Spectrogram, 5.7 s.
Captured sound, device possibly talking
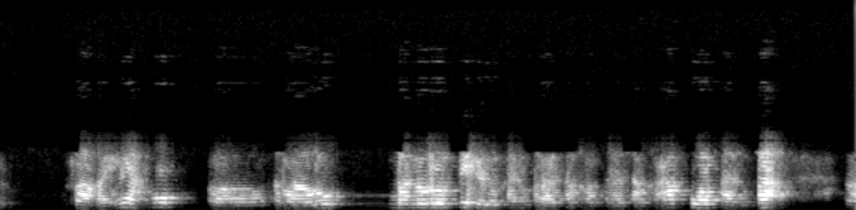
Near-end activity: none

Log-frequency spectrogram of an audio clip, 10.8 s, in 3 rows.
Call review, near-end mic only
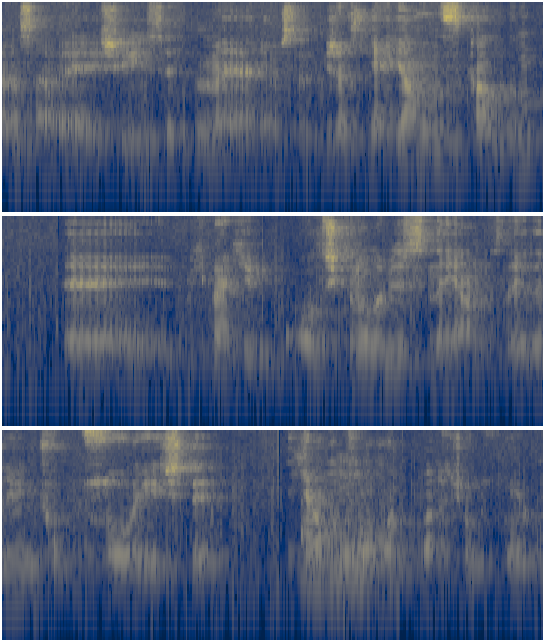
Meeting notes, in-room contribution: present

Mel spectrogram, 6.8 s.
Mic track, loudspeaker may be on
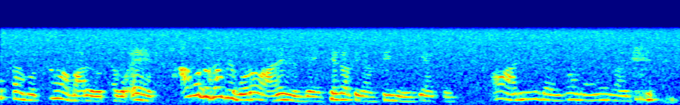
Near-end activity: none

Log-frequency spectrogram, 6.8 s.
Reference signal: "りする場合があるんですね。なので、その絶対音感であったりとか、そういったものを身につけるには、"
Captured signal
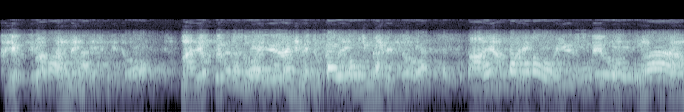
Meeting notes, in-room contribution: present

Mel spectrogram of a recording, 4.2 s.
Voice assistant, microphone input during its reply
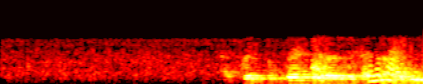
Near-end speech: present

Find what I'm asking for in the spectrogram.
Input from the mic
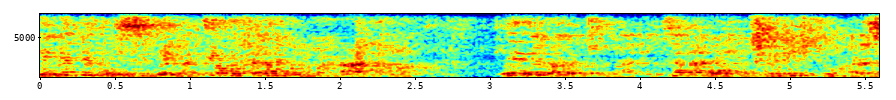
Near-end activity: none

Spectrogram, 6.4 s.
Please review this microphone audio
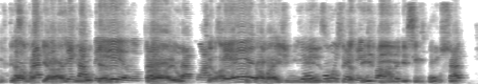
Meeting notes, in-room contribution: none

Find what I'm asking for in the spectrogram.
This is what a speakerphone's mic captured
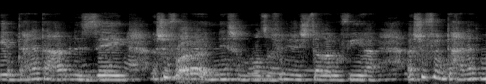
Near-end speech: present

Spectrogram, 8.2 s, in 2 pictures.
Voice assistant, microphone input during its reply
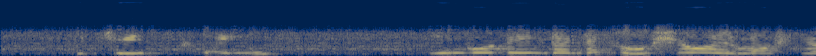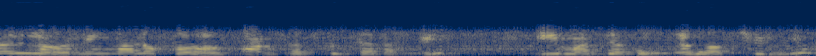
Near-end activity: present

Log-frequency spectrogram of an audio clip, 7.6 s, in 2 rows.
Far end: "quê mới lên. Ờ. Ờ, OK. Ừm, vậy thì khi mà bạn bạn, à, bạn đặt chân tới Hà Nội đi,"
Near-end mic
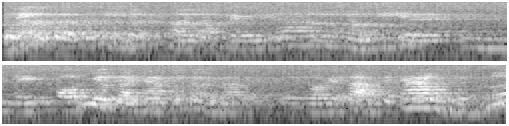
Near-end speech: present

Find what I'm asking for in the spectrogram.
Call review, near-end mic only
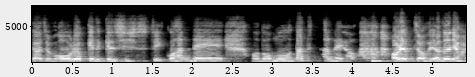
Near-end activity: none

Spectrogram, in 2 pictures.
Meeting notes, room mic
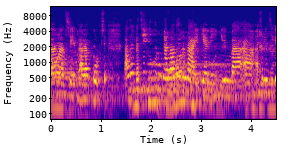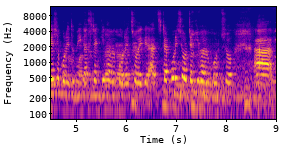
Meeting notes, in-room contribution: present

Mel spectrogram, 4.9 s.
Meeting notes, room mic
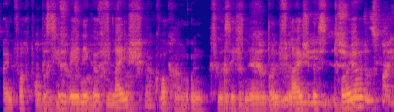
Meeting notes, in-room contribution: present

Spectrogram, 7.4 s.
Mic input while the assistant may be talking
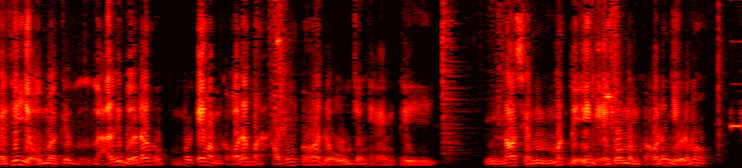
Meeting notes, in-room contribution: none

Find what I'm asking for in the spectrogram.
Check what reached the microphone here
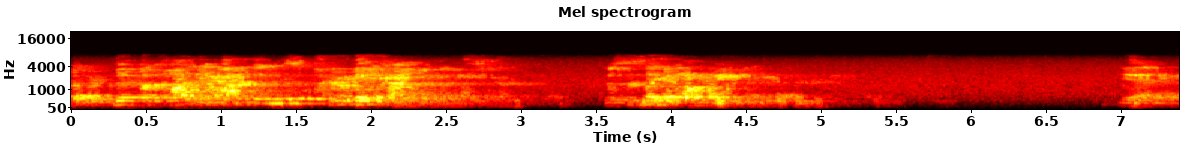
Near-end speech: none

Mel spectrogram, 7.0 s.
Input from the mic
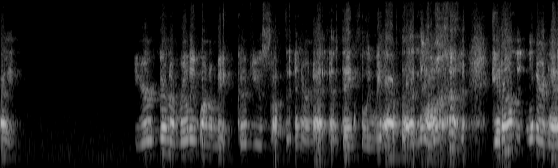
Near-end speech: none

